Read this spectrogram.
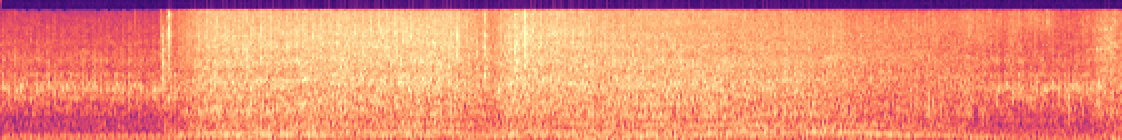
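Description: A heavy truck engine revs up loudly and roars as the truck pulls away.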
